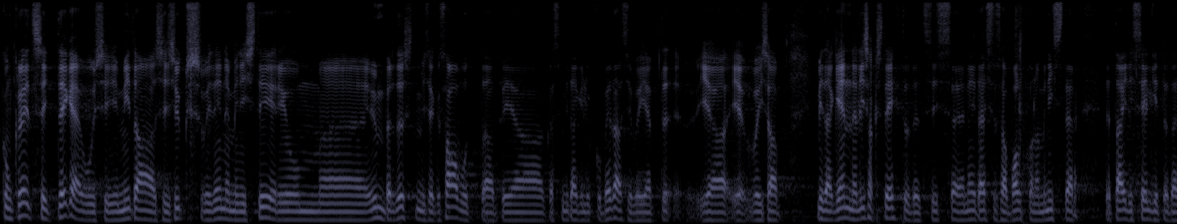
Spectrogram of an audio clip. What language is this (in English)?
Estonian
